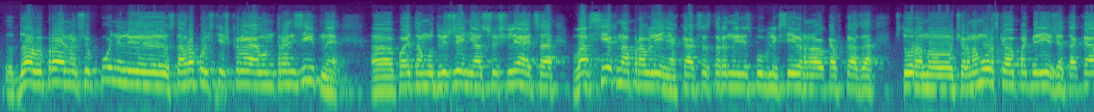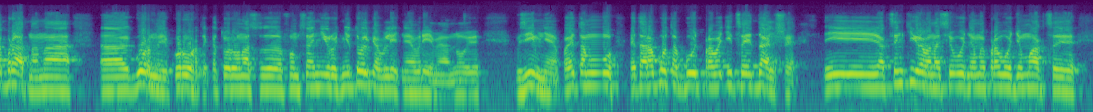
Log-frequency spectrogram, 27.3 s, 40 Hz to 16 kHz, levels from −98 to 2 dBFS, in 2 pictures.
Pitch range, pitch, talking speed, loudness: 140-170 Hz, 155 Hz, 125 wpm, -15 LUFS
